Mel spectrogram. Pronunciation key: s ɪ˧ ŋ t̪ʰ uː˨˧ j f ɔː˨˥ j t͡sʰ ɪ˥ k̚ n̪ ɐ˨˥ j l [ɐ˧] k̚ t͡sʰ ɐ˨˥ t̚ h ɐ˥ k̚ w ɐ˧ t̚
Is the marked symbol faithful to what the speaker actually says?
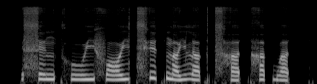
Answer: no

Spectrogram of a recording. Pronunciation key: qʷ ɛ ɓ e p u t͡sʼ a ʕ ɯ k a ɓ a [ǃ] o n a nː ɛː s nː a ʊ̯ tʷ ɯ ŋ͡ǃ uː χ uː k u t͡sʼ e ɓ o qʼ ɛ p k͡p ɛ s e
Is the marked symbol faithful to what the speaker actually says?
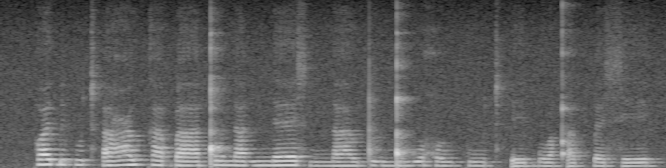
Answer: yes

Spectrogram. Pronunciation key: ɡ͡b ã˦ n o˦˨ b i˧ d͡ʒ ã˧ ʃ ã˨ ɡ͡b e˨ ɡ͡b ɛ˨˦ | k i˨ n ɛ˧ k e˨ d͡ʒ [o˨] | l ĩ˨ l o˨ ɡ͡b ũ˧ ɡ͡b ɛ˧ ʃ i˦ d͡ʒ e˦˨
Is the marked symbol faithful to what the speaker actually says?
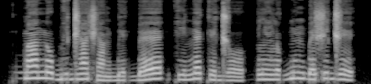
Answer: yes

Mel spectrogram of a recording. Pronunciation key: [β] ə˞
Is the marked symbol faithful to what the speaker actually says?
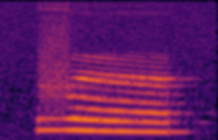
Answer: no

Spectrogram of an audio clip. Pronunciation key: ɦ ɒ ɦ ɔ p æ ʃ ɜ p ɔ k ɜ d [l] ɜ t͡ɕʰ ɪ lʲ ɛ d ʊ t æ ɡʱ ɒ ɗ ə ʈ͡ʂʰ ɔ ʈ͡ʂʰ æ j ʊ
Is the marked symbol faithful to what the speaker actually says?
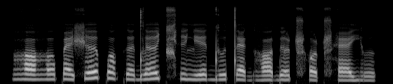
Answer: yes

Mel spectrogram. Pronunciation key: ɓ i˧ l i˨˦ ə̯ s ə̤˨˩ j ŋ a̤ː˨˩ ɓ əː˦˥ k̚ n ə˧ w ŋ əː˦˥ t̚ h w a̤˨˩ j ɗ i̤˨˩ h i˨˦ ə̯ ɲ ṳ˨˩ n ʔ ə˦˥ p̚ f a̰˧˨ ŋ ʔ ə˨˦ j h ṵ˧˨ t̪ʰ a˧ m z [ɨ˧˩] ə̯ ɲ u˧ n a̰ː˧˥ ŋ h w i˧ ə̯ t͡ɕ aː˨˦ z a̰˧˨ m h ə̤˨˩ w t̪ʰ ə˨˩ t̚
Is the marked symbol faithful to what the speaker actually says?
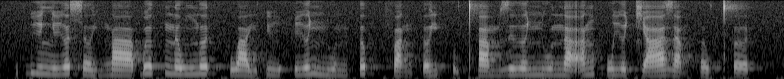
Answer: no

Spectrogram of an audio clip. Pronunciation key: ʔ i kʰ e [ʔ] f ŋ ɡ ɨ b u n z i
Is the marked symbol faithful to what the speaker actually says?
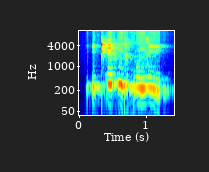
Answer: no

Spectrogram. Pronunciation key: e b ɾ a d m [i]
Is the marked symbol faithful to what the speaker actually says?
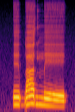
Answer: no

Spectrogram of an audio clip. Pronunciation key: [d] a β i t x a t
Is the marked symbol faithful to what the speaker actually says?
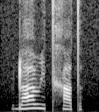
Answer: no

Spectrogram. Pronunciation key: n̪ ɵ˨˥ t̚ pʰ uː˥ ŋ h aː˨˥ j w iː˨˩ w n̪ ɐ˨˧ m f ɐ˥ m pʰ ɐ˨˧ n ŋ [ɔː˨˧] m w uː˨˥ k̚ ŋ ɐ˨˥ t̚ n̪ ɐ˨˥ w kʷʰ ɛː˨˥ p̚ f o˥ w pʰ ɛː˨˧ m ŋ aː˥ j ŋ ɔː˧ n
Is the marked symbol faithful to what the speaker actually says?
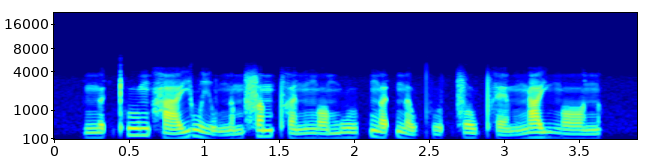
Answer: yes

